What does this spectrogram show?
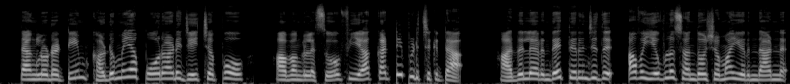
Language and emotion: Tamil, happy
